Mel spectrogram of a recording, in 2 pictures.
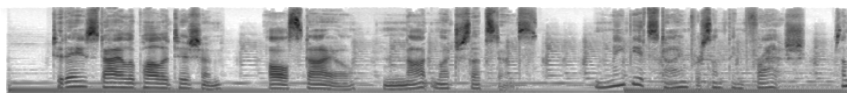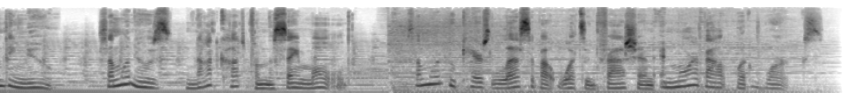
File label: attitude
